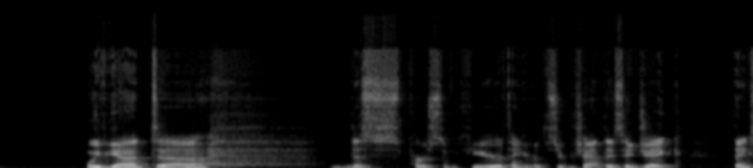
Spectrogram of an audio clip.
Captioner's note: sighs and gasps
